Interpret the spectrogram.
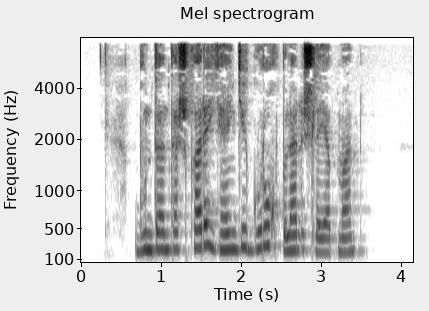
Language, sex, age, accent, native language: Uzbek, female, 18-24, Samarqand, Uzbek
